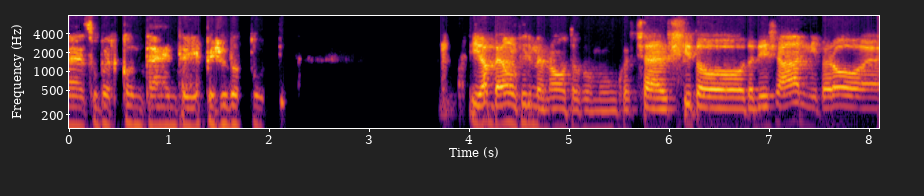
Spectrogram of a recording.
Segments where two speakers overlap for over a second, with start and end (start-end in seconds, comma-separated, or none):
none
